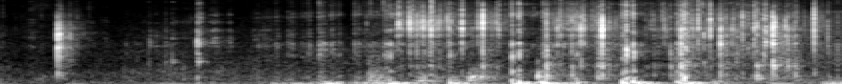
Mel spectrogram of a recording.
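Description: A box-cutter blade carves and scrapes chunks off a solid, dry, light-blue, hand-sized bar of soap embossed "POSHE." Two sharp, isolated clicks open the clip, then a dense, bright, crunchy scraping builds and continues with crisp crackles until the end.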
